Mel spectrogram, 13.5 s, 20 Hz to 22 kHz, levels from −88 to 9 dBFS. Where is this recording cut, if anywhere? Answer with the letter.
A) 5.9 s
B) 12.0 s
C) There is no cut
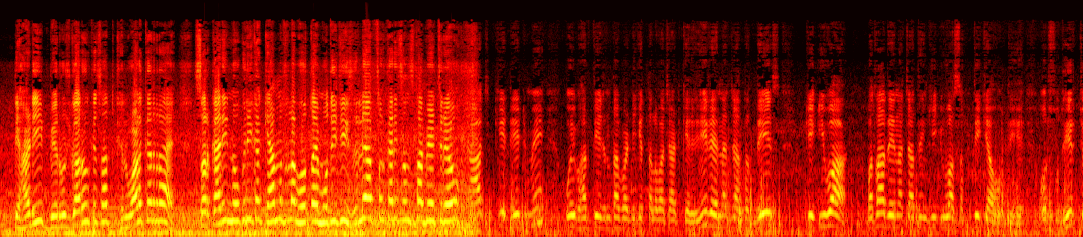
A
